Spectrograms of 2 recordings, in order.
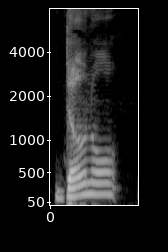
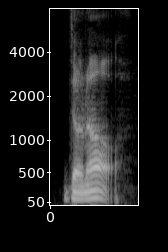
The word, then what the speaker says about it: Domhnall: It's spelled D O M H N A L L. Okay. – Spounced, uh, pronounced rather Donal or Donal.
